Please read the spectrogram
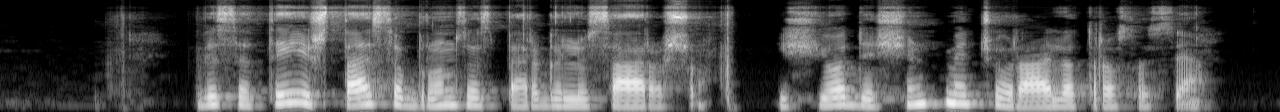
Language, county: Lithuanian, Šiauliai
